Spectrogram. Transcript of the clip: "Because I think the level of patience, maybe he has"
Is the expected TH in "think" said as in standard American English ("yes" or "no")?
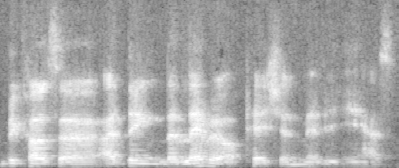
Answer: no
